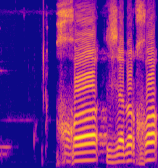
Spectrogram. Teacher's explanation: خا کو موٹا پڑھیں گے، موٹے حروف سے ہے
